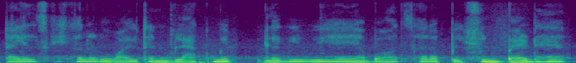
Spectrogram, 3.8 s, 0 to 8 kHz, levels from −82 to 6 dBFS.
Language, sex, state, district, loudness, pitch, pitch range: Hindi, female, Bihar, Katihar, -17 LUFS, 200 Hz, 185-205 Hz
